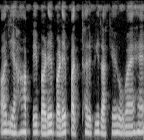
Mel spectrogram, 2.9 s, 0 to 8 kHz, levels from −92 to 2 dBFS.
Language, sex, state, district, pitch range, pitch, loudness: Hindi, female, Bihar, Purnia, 155-180 Hz, 170 Hz, -20 LUFS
